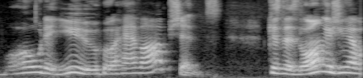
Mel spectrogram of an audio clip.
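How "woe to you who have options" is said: slow, high, drawn-out preacher's warning; Jesus quoted. Retold or imitated. Podcast host voicing Jesus to listeners, slow and solemn. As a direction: stretch each word out like a solemn prophet. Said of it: "And so he's just going".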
